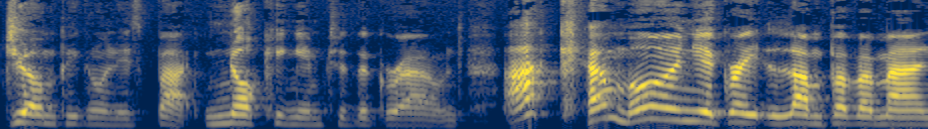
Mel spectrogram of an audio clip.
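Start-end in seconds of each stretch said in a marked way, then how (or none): 2.5-4.7 very loud, playful, teasing taunting tone. A woman taunts a man she has knocked to the ground, teasing. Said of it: "she teased".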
